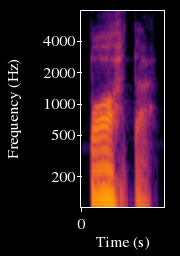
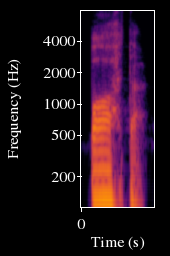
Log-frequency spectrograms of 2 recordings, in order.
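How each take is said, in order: No difference in how they are said.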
